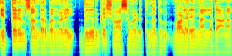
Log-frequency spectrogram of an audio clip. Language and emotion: Malayalam, neutral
